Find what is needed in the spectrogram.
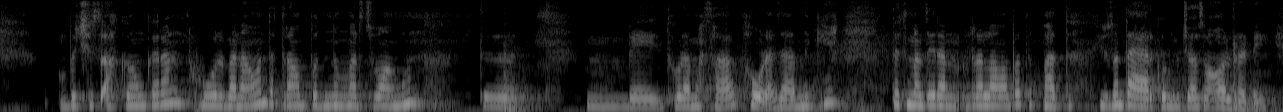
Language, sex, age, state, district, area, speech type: Kashmiri, female, 30-45, Jammu and Kashmir, Bandipora, rural, spontaneous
